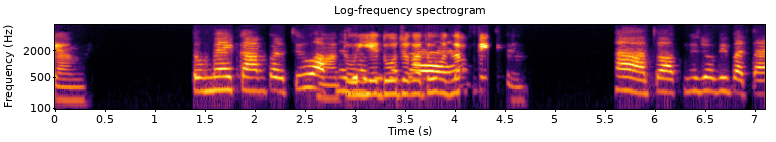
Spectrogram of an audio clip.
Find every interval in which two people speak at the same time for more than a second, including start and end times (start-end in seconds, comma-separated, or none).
2.6-4.1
